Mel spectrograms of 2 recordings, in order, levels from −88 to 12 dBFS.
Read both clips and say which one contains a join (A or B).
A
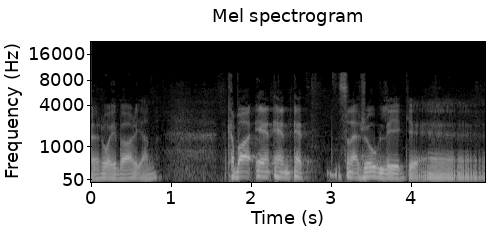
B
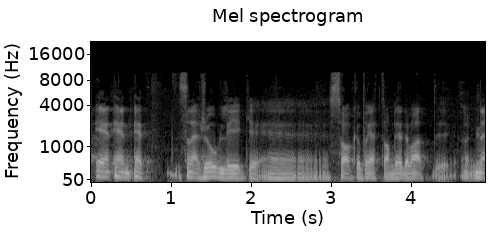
A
